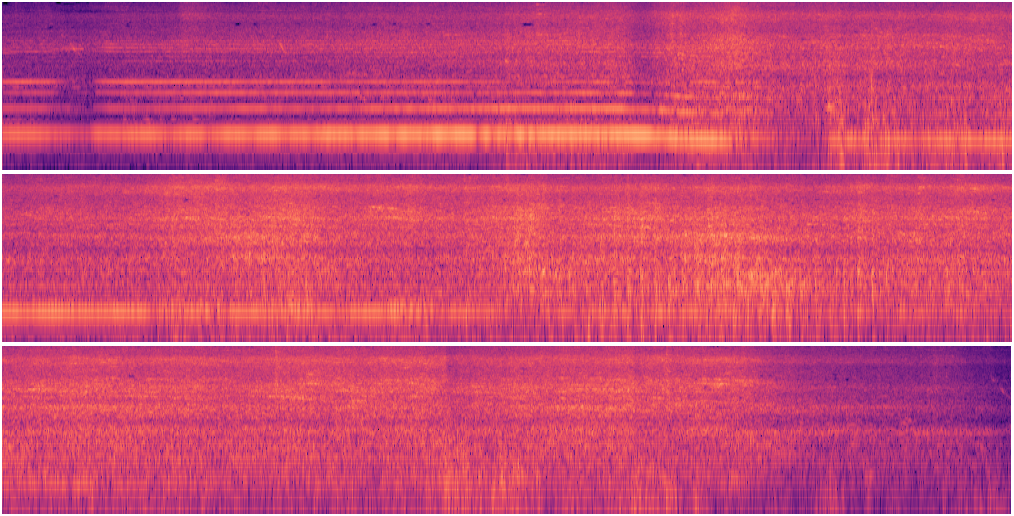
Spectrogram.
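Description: A locomotive's horn sounds one long blast as an express passenger train approaches at speed. Its pitch drops about five seconds in as the locomotive passes, and it keeps sounding until about sixteen seconds in. Under it, the rush and clatter of the passenger coaches running by fades near the end.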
